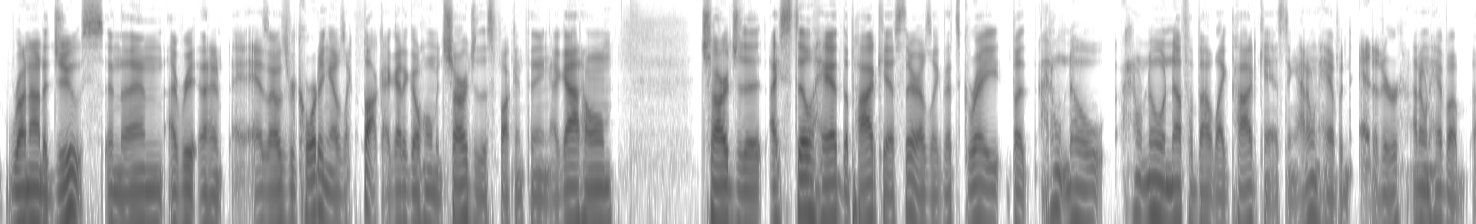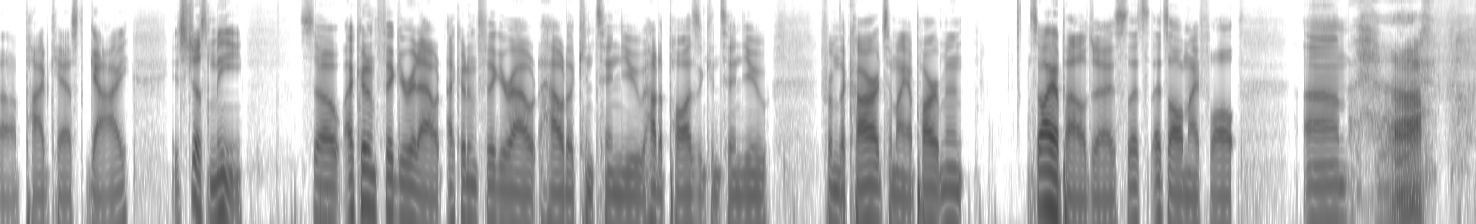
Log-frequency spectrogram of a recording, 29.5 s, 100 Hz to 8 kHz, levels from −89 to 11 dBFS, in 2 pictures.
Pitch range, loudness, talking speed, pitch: 90-105 Hz, -30 LUFS, 210 wpm, 95 Hz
